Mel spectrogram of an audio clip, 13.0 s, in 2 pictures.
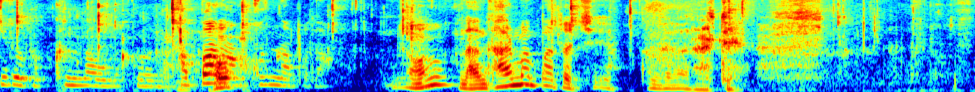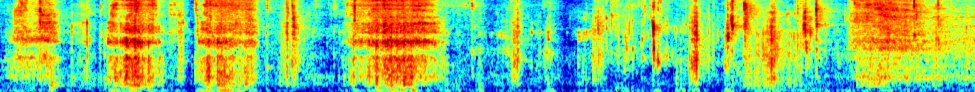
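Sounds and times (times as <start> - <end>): people chewing and biting food: 3.6 - 13.0.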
